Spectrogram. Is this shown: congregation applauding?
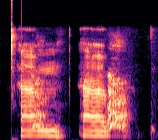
no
